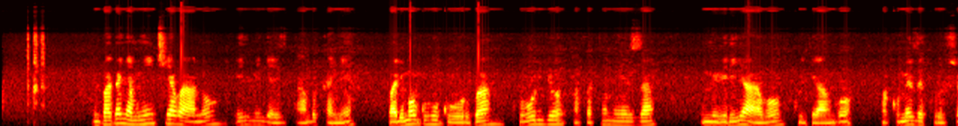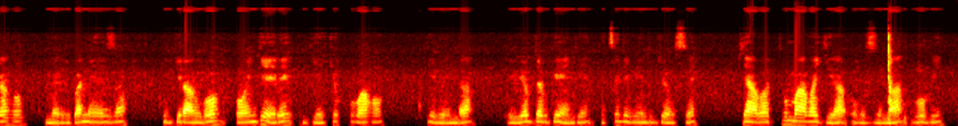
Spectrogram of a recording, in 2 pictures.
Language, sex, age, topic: Kinyarwanda, male, 25-35, health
